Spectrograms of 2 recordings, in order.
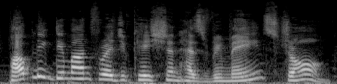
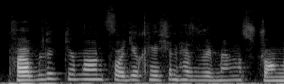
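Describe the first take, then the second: First: Words are clear, with pitch going up and down. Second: Words are chewed up and run together unclearly.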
